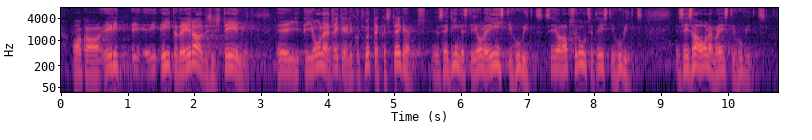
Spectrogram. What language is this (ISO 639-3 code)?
est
